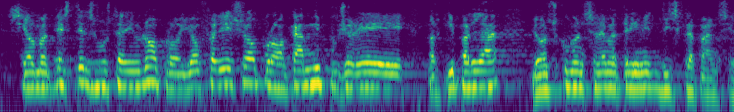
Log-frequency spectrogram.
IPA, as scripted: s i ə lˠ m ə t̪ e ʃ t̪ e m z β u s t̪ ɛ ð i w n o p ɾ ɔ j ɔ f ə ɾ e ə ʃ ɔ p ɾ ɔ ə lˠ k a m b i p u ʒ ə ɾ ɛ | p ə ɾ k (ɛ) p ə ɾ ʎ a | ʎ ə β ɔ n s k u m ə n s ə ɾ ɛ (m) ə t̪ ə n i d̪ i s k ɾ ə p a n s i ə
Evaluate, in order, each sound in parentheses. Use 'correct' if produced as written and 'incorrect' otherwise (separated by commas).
incorrect, correct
